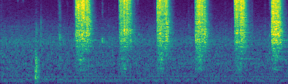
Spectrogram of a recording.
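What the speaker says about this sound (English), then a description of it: "I'm going to spray oil in this basket." Six short hissing bursts of cooking oil spray into an air fryer basket at a steady rhythm, each about a third of a second, close by, with a brief tap before the first.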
